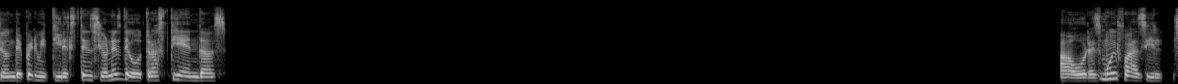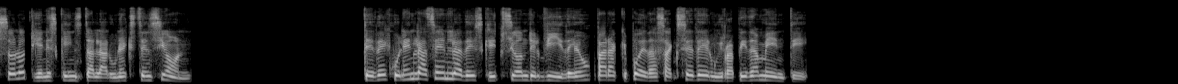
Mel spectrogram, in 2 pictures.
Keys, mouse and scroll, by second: 3.2 click, 4.9 click, 5.5 click, 6.4 click, 7.8 click, 10.0 F4, 10.5 click, 13.3 click, 15.8 click, 17.3 scroll down 2, 18.4-18.9 scroll up 5, 19.9 F4, 23.0 ctrl+Num_Lock.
